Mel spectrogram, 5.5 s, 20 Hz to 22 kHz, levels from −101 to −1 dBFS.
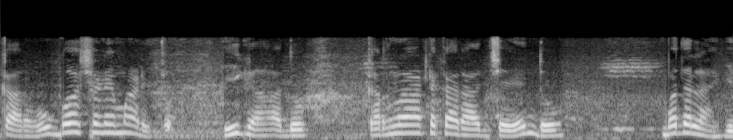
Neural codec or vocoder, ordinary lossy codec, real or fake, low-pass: vocoder, 44.1 kHz, 128 mel bands every 256 samples, BigVGAN v2; none; fake; 7.2 kHz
